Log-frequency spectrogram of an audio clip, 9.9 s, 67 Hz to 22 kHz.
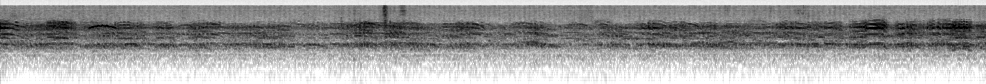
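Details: Estonian crane cam, evening of 19 September 2017 at 19:10: common cranes flying over, giving a long, unbroken chorus of overlapping rolling trumpet calls, with a couple of faint clicks partway through.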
